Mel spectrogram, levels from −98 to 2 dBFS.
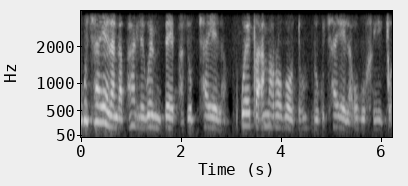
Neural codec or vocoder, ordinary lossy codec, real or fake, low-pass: vocoder, 44.1 kHz, 128 mel bands, Pupu-Vocoder; none; fake; 3.6 kHz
